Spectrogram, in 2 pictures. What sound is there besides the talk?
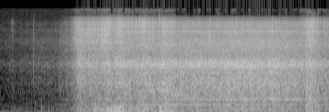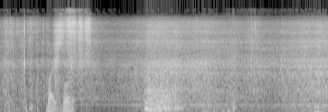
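fart played from phone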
